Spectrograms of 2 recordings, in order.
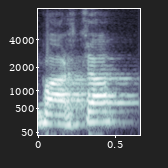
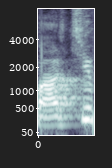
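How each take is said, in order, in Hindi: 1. शब्द "parcha" 'a' स्वर पर खत्म होता है। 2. शब्द "parcha" 'e' स्वर पर खत्म होता है।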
